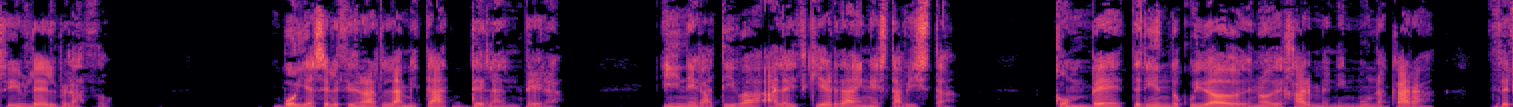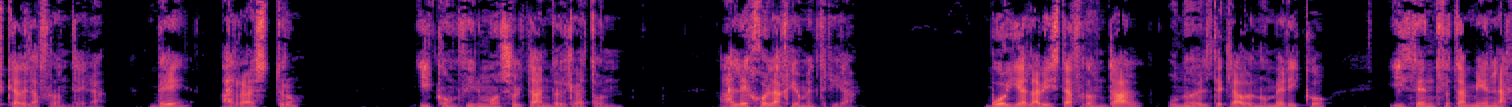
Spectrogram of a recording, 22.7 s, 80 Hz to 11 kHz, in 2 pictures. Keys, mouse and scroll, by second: 1.0-3.7 middle drag, 5.3-7.2 middle drag, 10.5 b, 13.0 b, 17.8-20.3 middle drag, 19.4 KP_1, 20.7 KP_1, 21.5-22.6 middle drag.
